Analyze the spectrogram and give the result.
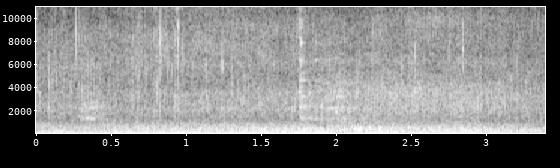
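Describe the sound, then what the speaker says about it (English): Chicharrones, pieces of pork, fry in their own melting fat with a dense, continuous sizzle and crackle up close, steady and unbroken with no voices. "So cooking the chicharrones does take some time."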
